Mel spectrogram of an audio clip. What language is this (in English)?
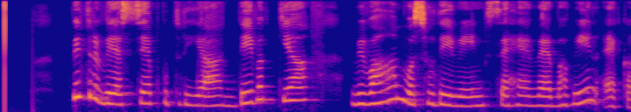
Sanskrit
